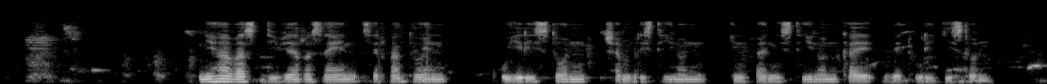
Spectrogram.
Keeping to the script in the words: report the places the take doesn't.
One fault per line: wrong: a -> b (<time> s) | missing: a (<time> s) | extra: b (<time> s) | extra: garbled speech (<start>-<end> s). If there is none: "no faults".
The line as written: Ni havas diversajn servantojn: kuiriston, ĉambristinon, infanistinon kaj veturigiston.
no faults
